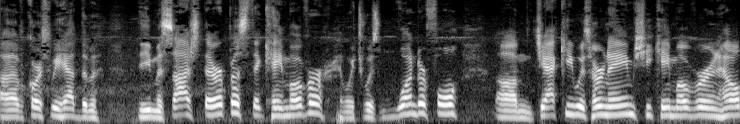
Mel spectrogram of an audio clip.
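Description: Over light background noise, a man talks at a high pitch and a moderate pace with ordinary pitch variation. The sound is dry with no echo. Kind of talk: casual vlog chat. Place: open country. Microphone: phone near.

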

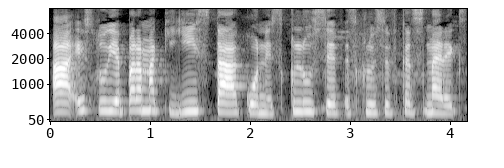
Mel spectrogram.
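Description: A woman's fairly high, bright, sharp voice in a monotone with flat intonation. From US, California, Mexican-American (Michoacán parents). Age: 20s. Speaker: makeup vlogger. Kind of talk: makeup tutorial. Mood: brash, crude, playful. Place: home room. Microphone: phone near.

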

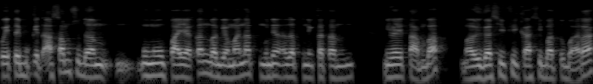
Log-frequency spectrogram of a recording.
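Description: A man's very fast speech, dry with no echo, over a quiet background. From South Sumatra, Indonesia. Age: 30s. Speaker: energy law expert, lecturer; lecturer. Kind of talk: webinar panel presentation. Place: home room. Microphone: video call.

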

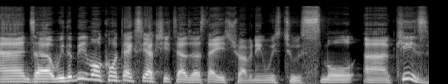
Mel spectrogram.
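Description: A man speaks with very wide swings in pitch. The background is quiet. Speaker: travel vlogger host. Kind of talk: casual vlog chat answering viewer questions. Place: home room. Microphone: studio mic.

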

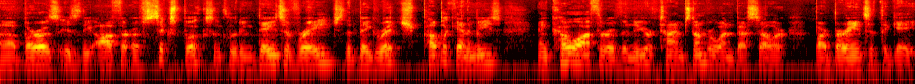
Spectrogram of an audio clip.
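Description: A man speaks fairly quickly in a dark, mellow, somewhat breathy voice with ordinary pitch variation. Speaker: podcast host. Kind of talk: casual chat. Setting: video call. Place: home room.

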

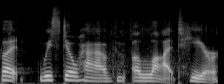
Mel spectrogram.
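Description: A woman speaks with ordinary pitch variation. The sound is dry, with no echo. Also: quiet background. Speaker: fashion vlogger. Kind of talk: casual vlog chat. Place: office. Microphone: lapel.

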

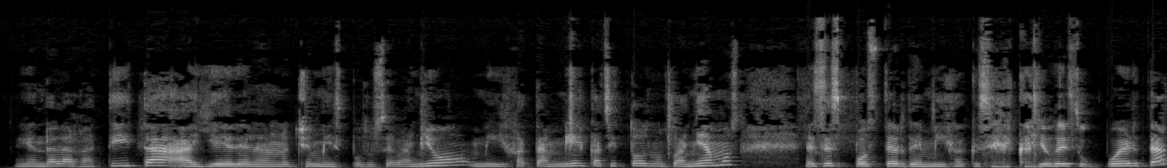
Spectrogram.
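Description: A woman with an unremarkable speaking voice, fairly high in pitch, at a fairly slow pace with ordinary pitch variation, over a quiet background. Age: 30s. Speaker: home vlogger. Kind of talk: casual vlog chat. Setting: at home. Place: home room. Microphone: phone near.

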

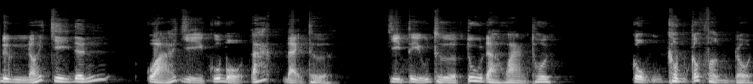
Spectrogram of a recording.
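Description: A man speaks at a medium pitch and fairly slow pace, with long, frequent pauses. His voice is somewhat breathy, and his pitch swings very widely. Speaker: Buddhist monk teacher. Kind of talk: sermon.

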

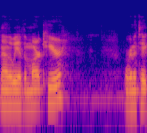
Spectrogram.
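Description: The man's intonation is monotone and flat. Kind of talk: tutorial. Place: garage. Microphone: phone near.

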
